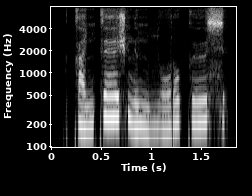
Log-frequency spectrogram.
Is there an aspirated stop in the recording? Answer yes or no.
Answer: no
